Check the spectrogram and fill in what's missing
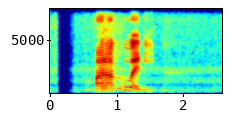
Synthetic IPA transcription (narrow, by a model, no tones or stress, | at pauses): paɾakːuʋɛd̪ḭː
